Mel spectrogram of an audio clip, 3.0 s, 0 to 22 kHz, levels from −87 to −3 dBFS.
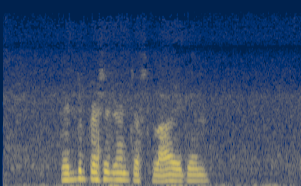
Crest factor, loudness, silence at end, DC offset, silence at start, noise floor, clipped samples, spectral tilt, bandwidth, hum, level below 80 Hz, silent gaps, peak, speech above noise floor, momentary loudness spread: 16 dB; -22 LUFS; 0.2 s; under 0.1%; 0.05 s; -45 dBFS; under 0.1%; -9 dB/octave; 15 kHz; none; -50 dBFS; none; -8 dBFS; 24 dB; 16 LU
